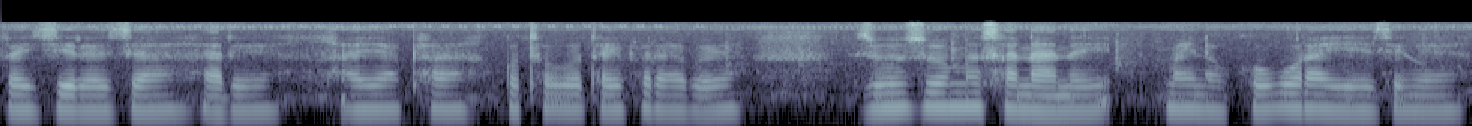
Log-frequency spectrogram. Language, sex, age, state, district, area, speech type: Bodo, female, 30-45, Assam, Baksa, rural, spontaneous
